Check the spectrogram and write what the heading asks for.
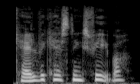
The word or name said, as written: KALVEKASTNINGSFEBER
